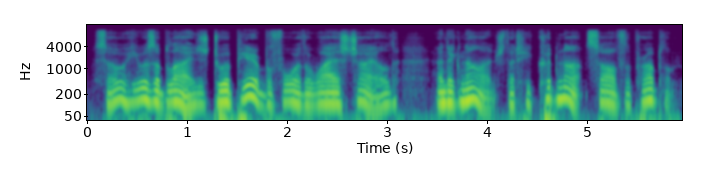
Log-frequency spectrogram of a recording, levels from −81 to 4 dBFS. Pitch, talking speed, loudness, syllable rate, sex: 115 Hz, 190 wpm, -17 LUFS, 5.3 syllables/s, male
